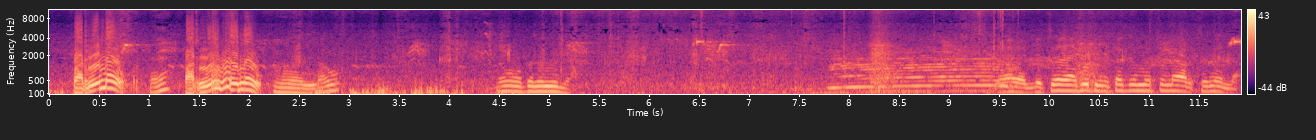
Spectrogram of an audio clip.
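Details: Male water buffalo bellowing several short, wavering moos between stretches of men's conversation, one longer drawn-out call near the end.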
